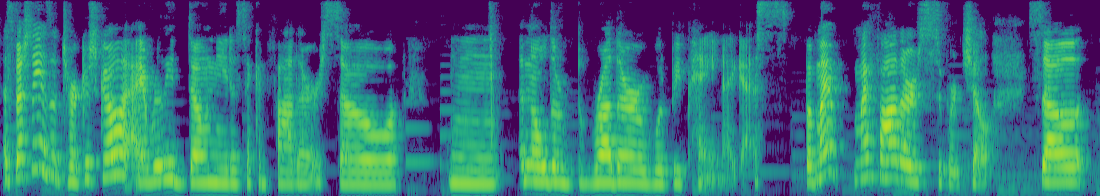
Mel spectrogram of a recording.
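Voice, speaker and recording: A woman's voice: mid-range voice, measured pace, pushed and bright, soft background music. A woman in her twenties answering fan questions in a casual, bubbly and giggly vlog chat. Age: 20s. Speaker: social media creator.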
